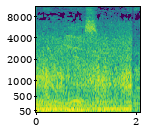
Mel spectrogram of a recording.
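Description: Loud, steady low rumble with a faint hum of voice over it, cutting off suddenly just before the end.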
